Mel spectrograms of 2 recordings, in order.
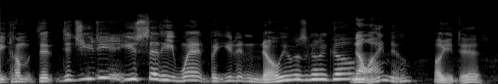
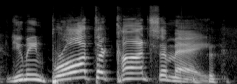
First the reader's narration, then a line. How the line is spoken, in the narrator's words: Like I would yell back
